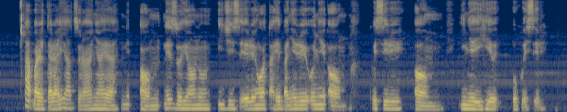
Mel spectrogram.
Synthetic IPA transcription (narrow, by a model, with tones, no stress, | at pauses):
a˦k͡pa˨ɾɪ˨ta˨ɾa˨i˦ɦa˦tʊ˨ɾa˨a˦ɲa˦ja˦ | ɔ˨m̩˦ne˦zo˨ɣɪ˦ɔ˦nʊ˦i˦d͡ʒi˦ze˨˦ɾe˦ŋ̩˦ɔ˦ta̰˨ɦɪ˦ba˨ɲe˦ɾe˦o˦ɲe˦ʔɔ˨m̩˦ | kʷe˦si˦ɾi˦ | ɔ˨m̩˦ | i˦ɲe˦i˦ɦe˦ | o˦kʷe˨sḭ˨ɾi˦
